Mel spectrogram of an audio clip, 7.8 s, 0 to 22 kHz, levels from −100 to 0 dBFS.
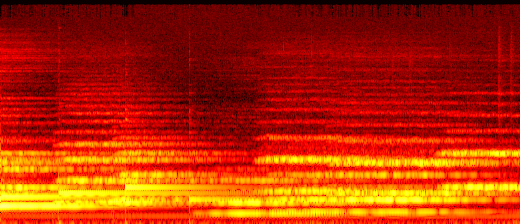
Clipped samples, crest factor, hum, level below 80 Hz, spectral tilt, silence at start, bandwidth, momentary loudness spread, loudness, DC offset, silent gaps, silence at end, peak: under 0.1%; 16 dB; 50 Hz at -55 dBFS; -60 dBFS; -8 dB/octave; 0 s; 11 kHz; 9 LU; -22 LUFS; under 0.1%; none; 0 s; -6 dBFS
